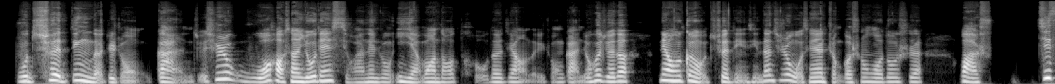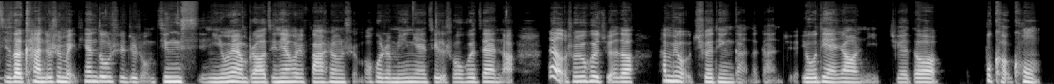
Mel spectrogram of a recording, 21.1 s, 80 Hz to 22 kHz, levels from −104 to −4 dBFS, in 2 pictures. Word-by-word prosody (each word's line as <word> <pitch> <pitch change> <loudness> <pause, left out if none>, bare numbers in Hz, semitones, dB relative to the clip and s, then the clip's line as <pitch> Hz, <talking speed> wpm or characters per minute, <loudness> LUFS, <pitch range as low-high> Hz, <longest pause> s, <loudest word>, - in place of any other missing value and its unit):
不 220 +1 +4
确 245 +5 +5
定 230 +1 +4
的 180 - +1
这 175 - -1
种 210 +4 -8
感 200 +2 -1
觉。 - - -17
其 300 - -2
实 320 - +7
我 205 -9 +1
好 250 0 +7
像 205 +1 +5
有 200 +2 +6
点 230 +2 +4
喜 205 -7 -13
欢 170 +1 -9
那 185 +1 -1
种 180 0 -7
一 215 - +1
眼 170 -3 -1
望 185 0 +1
到 180 0 -5
头 170 -4 -22
的 185 +1 -3
这 190 +1 -9
样 185 - -4
的 - - -22
一 - - -20
种 190 -2 -15
感 - - -5
觉， 195 - -8
会 255 +4 +2
觉 205 -2 +1
得 220 0 +4 0.3
那 260 - +2
样 245 - +9
会 235 - +6
更 235 -3 +4
有 185 - -2
确 195 +2 -1
定 200 +4 -10
性。 190 +1 -9
但 240 +2 0
其 245 - -7
实 265 - -3
我 210 -5 0
现 200 - -5
在 205 - +4
整 180 -1 -11
个 180 - -3
生 200 +2 -6
活 185 -1 -2
都 195 +1 -5
是 190 0 -7 0.4
哇， 205 -5 +4 0.6
积 185 - +8
极 195 +1 -6
地 205 0 +8
看， 200 0 +2
就 200 - 0
是 210 - -1
每 195 -2 +1
天 220 -1 -1
都 215 0 +2
是 200 -1 -7
这 190 0 -5
种 185 0 -16
惊 205 +2 +3
喜， 185 -3 -9
你 180 0 -4
永 190 +2 +1
远 205 -3 +3
不 185 - -9
知 - - -1
道 185 0 +2
今 185 0 -5
天 195 +1 +2
会 200 -1 -1
发 185 0 -1
生 185 -1 -2
什 200 +2 -22
么， - - -14
或 200 -1 -4
者 185 - -3
明 180 +1 -2
年 185 -1 -3
这 185 - -6
个 - - -5
时 - - -19
候 185 - -5
会 190 +1 -3
在 195 +1 0
哪 180 - -8
儿。 - - -8 0.3
但 405 -5 +3
有 - - -7
时 - - -13
候 - - +1
又 220 - +1
会 220 0 +3
觉 195 - -6
得 195 0 +1 0.2
它 240 - 0
没 225 - +4
有 205 -3 -1
确 195 -1 -3
定 180 -1 -3
感 170 -1 -14
的 - - -23
感 210 - -19
觉， - - -29
有 185 0 0
点 190 -3 0
让 180 -1 -1
你 215 - -20
觉 175 -1 -9
得 180 0 0 0.4
不 - - -2
可 - - -5
控。 200 -6 -1
195 Hz, 345 characters per minute, -20 LUFS, 185-210 Hz, 0.6 s, 样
